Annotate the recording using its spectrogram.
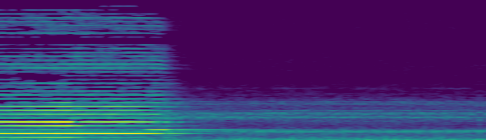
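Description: Beginner's violin: one bowed, held note that stops about a second in. The string rings on faintly into a short pause.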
